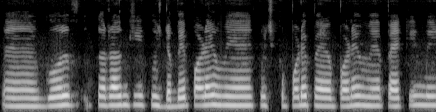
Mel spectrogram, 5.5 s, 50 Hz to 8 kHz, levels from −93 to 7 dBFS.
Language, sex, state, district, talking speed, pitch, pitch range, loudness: Hindi, female, Delhi, New Delhi, 165 wpm, 235 Hz, 220-240 Hz, -16 LUFS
